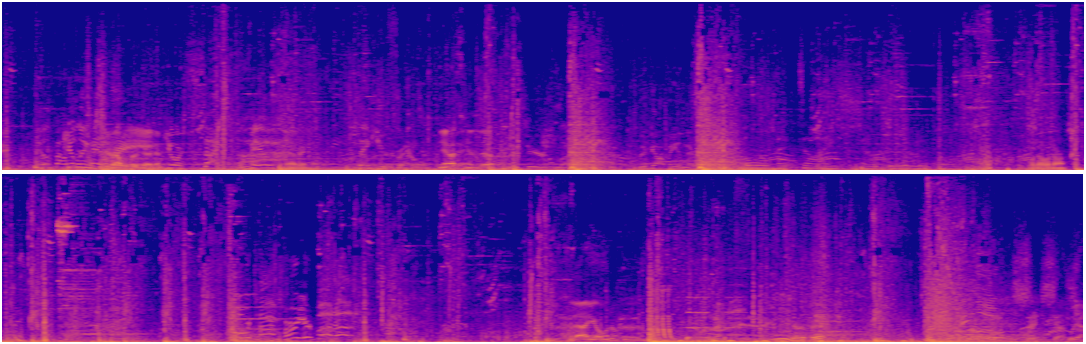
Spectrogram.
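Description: Bowstrings twang as arrows are loosed in quick succession.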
